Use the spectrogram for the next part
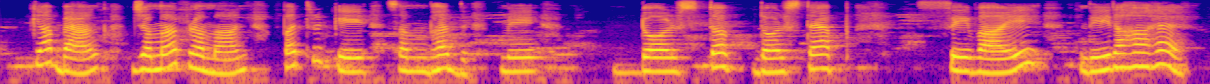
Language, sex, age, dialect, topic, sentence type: Hindi, female, 51-55, Marwari Dhudhari, banking, statement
